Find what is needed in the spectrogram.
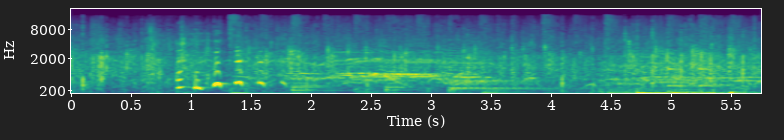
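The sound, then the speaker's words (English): A live audience at the Soho Theatre claps steadily, a dense crackling wash of applause, and after about a second an upbeat theme tune with a low bass line starts and plays over the continuing clapping. “That should be applauded.”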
